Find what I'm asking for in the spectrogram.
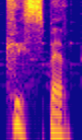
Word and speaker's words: CRISPR: Si pronuncia in realtà CRISPR la tecnologia, C-R-I-S-P-R.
